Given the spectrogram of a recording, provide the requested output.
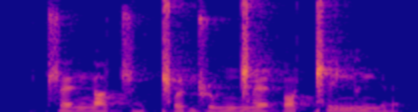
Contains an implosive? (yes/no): yes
